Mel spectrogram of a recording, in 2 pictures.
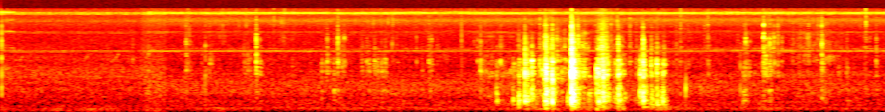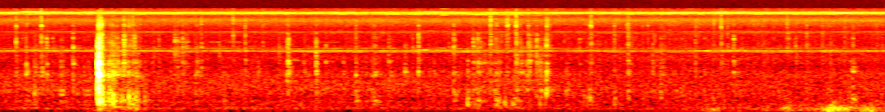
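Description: A clear plastic compartment box being handled: a quick cluster of rattling clicks and knocks about five seconds in, then a single sharp click about ten seconds in.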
